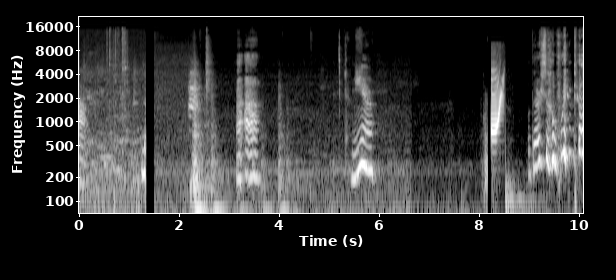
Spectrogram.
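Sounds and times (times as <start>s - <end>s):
cartoon boing twang: 8.2s - 8.6s
low hum: 8.5s - 9.3s.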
